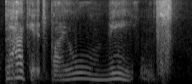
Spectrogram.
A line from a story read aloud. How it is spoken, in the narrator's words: murmured Margaret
